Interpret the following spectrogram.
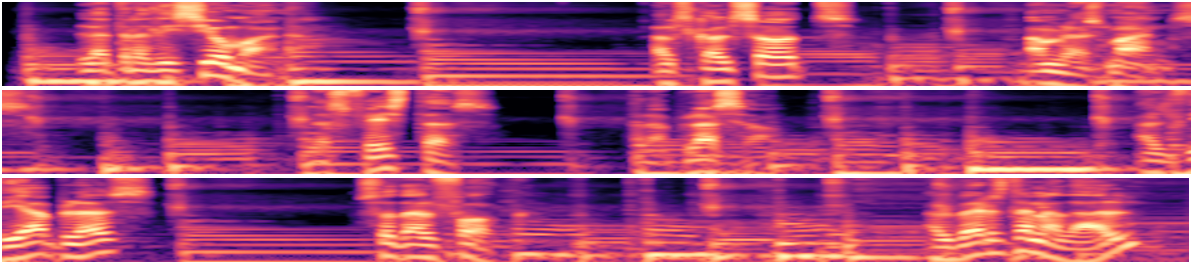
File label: male catalan food comercial; ideasonora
